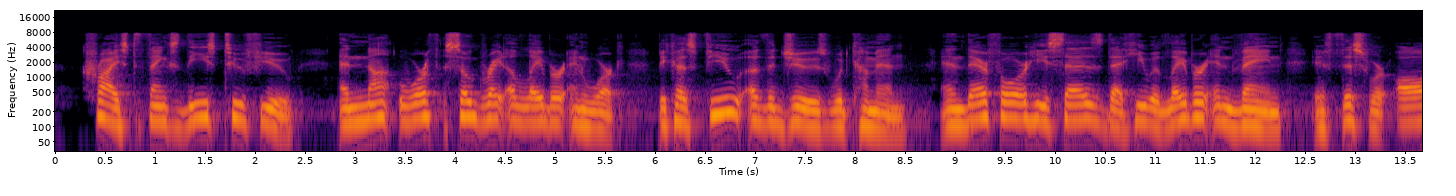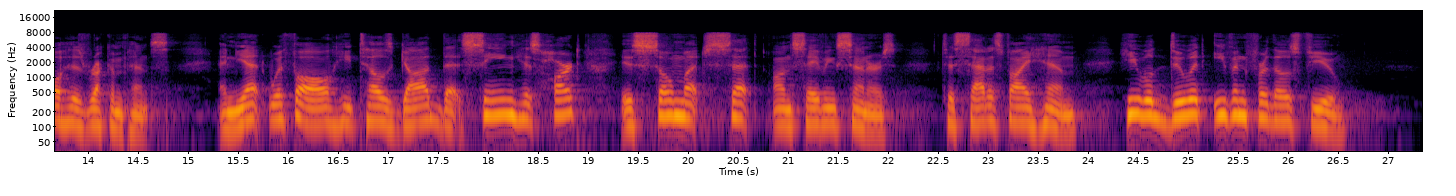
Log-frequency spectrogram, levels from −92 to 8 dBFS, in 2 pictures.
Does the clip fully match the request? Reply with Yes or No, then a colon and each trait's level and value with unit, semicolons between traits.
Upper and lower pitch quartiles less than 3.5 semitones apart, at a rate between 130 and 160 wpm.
No: average, 4.8 semitones; average, 145 wpm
